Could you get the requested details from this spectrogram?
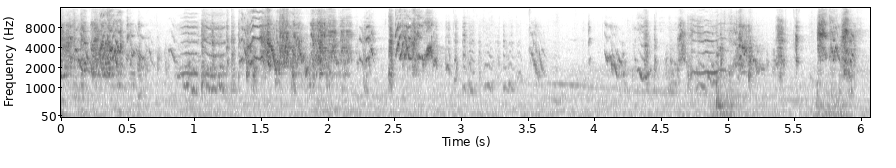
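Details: Budgerigar breeding pairs give a rapid flow of scratchy, high chirps and warbling squawks. The bursts come in close succession, separated by brief pauses, with several birds overlapping.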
